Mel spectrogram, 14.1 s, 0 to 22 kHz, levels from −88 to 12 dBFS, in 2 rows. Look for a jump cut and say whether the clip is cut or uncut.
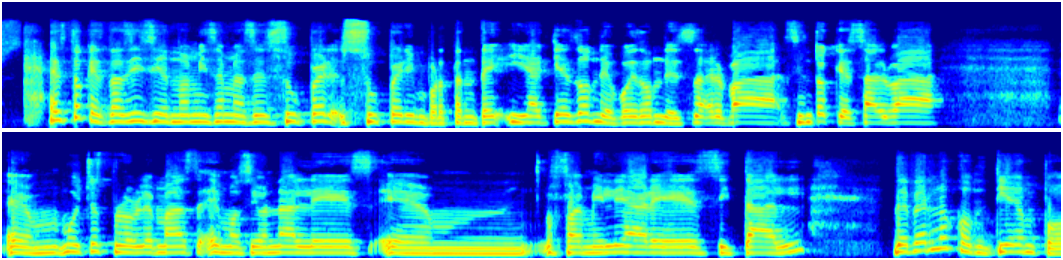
uncut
